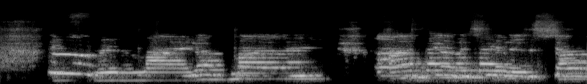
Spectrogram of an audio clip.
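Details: Adult woman with aphasia after a gunshot wound to the head, relearning speech through music therapy, unable to say a word but able to sing it; aphasia with preserved singing.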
